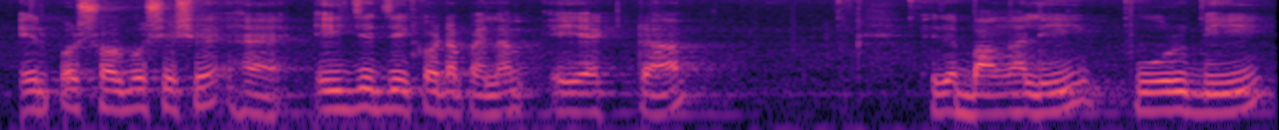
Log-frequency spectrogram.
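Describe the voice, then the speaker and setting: A man's voice: medium pitch, warm tone, slight background noise. A male teacher giving a whiteboard grammar lesson, patient and repetitive, asking and answering his own questions with many hesitation fillers.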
